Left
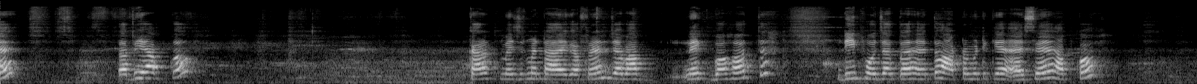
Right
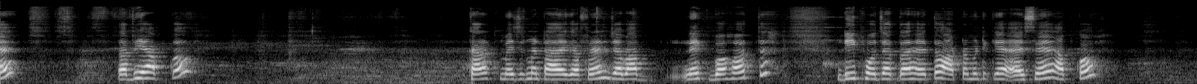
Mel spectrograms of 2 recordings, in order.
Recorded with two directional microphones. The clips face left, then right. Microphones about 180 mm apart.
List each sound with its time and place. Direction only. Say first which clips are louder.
1.1 s speech: right 6 dB; 35° right (ahead or behind)
4.7 s speech: right 7 dB; 35° right (ahead or behind)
